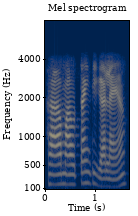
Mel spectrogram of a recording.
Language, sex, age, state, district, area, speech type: Sindhi, female, 60+, Delhi, South Delhi, urban, conversation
